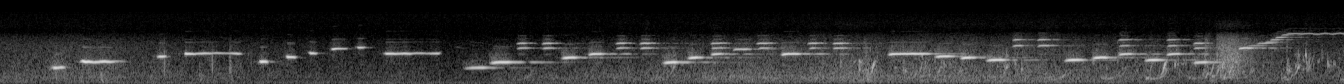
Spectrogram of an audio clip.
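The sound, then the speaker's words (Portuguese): Whistling presented as a whistling fish: a quick melodic run of many short, bright, pure notes that step up and down in pitch, loud and heard alone. “Um peixe que assobia.”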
